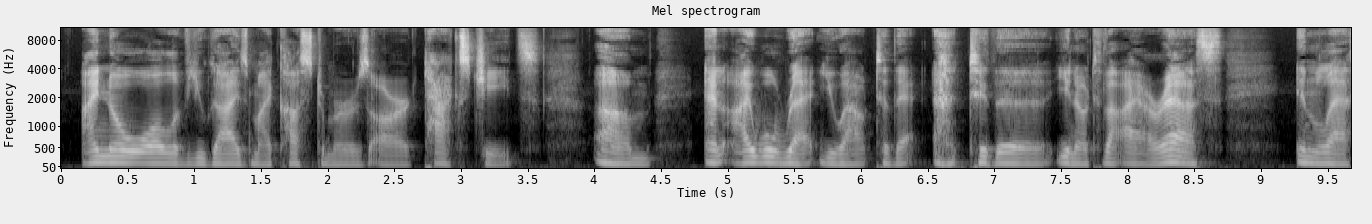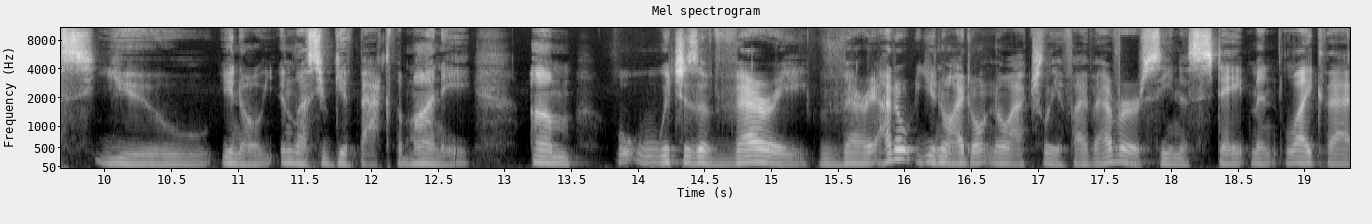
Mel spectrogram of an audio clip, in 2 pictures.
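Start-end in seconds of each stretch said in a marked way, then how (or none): none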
